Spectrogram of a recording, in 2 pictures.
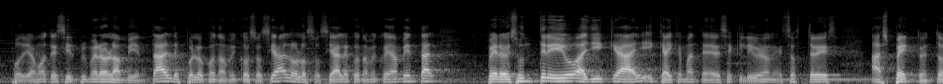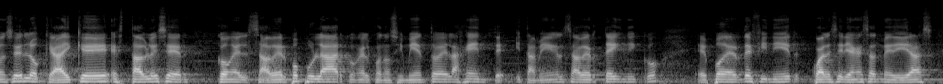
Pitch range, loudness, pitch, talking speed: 110-125 Hz, -21 LUFS, 115 Hz, 190 wpm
